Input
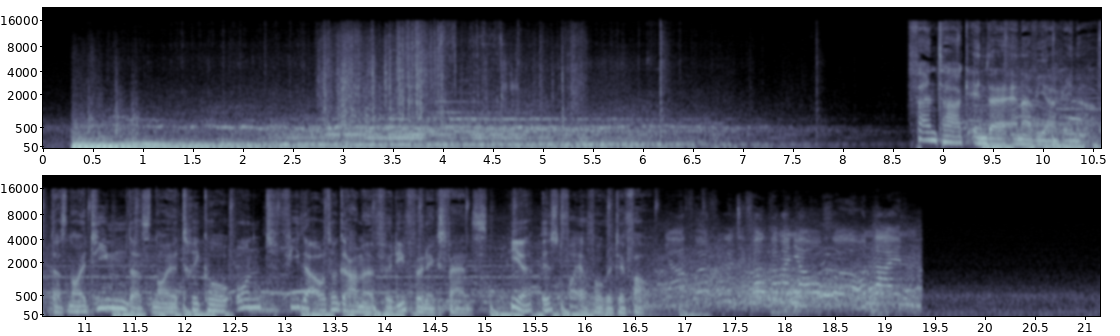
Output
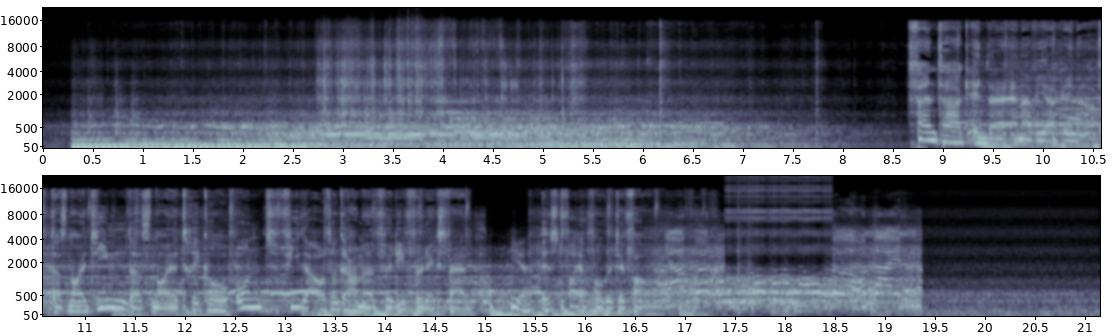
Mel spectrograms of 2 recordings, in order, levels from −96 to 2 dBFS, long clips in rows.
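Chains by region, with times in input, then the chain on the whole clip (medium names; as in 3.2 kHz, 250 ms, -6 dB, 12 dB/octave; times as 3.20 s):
1.49–5.19 s: peaking EQ 340 Hz +6.5 dB 0.21 oct + loudspeaker Doppler distortion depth 0.28 ms
9.72–13.32 s: high-pass 160 Hz 6 dB/octave + band-stop 2.9 kHz, Q 9.4
14.86–15.43 s: low-pass 1.3 kHz + loudspeaker Doppler distortion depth 0.11 ms
17.39–18.47 s: elliptic band-stop 1.2–8 kHz + comb of notches 490 Hz + sample-rate reducer 8 kHz
whole clip: level rider gain up to 11.5 dB; rippled EQ curve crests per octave 1.3, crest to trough 11 dB; compression, threshold -24 dBFS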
